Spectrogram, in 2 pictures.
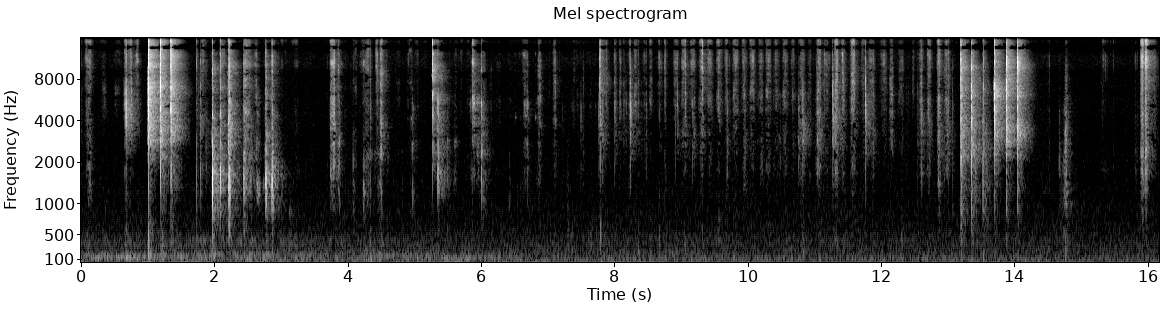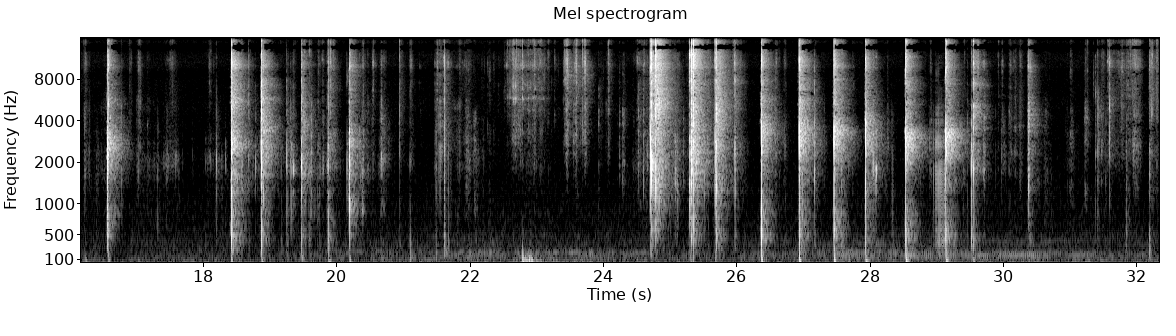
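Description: Scratchy scraping of pressed powder makeup being dug out of a compact and an eyeshadow palette, in short clusters of strokes with quiet gaps between. A faster run of sharp strokes comes near the end.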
